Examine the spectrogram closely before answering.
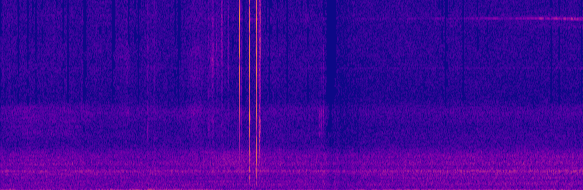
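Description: Steady, low road and engine noise of a car driving, heard from inside the cabin. A few sharp clicks come about five seconds in.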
